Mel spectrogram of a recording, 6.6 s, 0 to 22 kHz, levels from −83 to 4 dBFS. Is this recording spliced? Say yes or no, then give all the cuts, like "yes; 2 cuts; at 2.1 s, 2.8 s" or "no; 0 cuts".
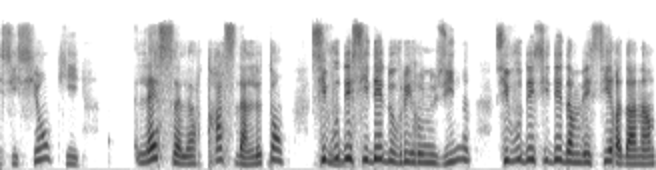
no; 0 cuts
